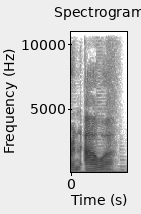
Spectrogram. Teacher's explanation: Notice that the h in hour is silent. So, it starts with a vowel sound.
